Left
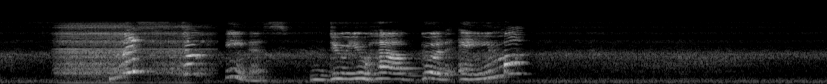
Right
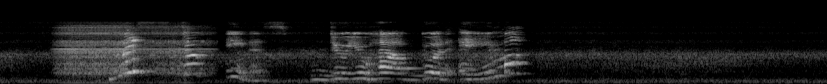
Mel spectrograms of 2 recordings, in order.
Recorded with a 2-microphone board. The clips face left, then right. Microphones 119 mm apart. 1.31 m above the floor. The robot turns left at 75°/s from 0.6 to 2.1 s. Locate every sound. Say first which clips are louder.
1.1 s a shout: left 1 dB; centre (ahead or behind), 2.0 m; by 5.3 s 70° left (ahead or behind), 2.0 m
